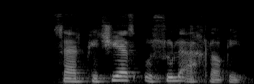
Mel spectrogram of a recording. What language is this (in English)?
Persian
